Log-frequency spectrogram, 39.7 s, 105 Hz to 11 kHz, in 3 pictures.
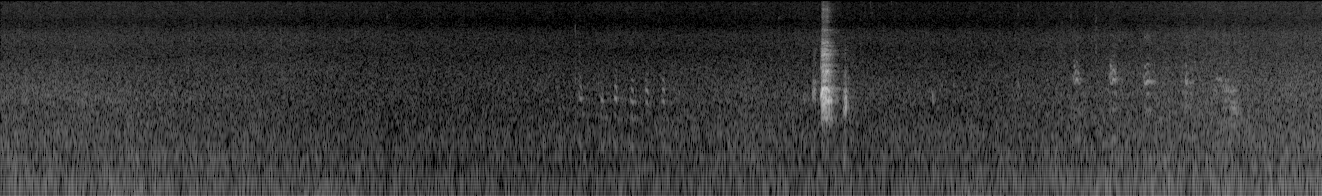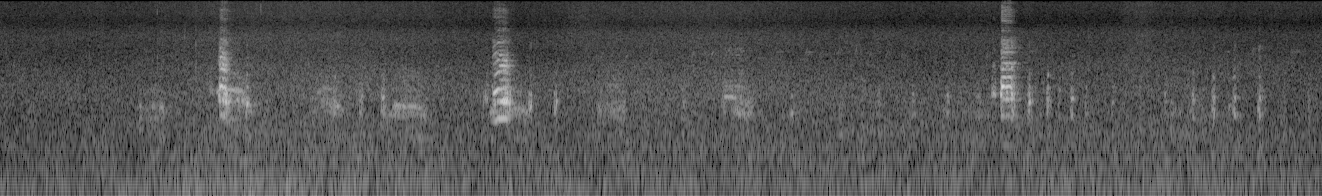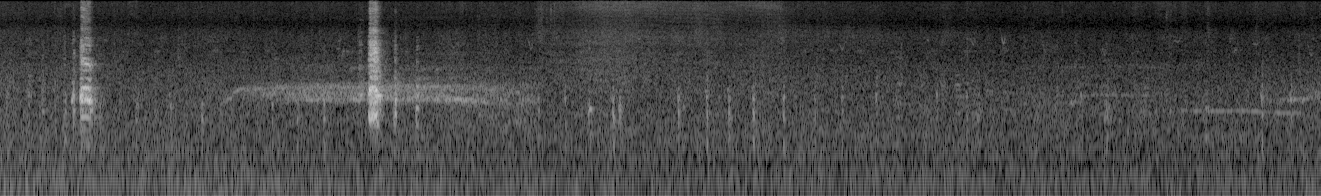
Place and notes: Harmony farm, Choma, Zambia - midday sounds around the farm
heavy mid-day breeze in the large trees... and farm life in motion...
Southern Province, Zambia, 12 July 2016, ~13:00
